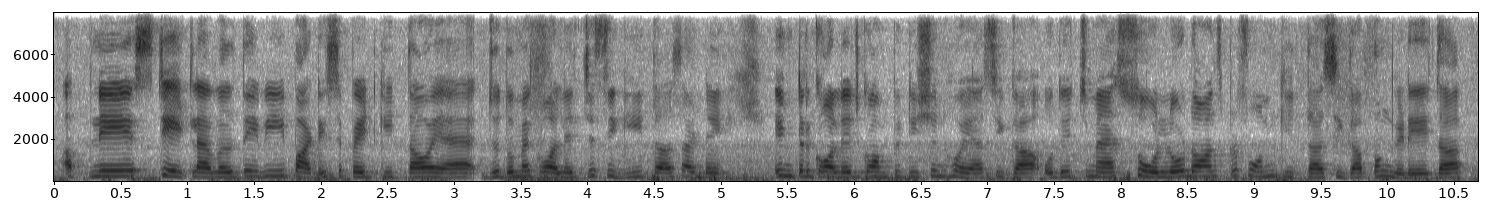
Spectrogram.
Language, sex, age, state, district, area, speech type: Punjabi, female, 18-30, Punjab, Pathankot, rural, spontaneous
